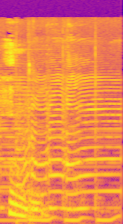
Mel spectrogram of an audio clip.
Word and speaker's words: হিন্দু: কিন্তু পার্সিয়রা উচ্চারণে স এর উচ্চারণ না করে হ উচ্চারণ করতেন। তাই তারা বলল সিন্ধু এর পরিবর্তে হিন্দু।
